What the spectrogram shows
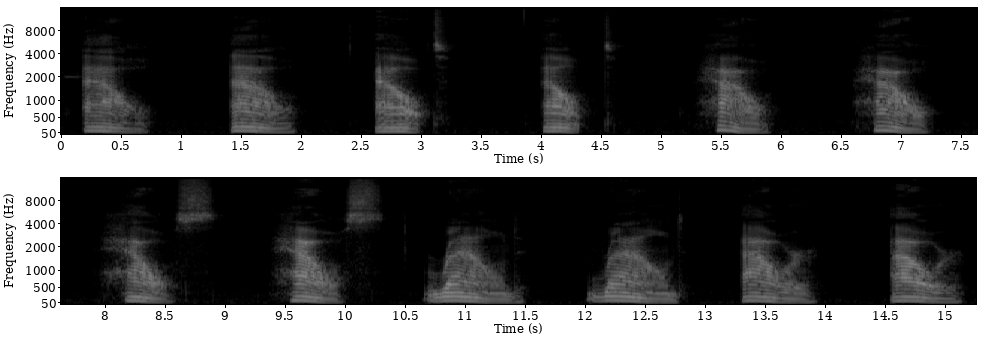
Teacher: ow sound starting with your mouth wide then closing and raising the back of your tongue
